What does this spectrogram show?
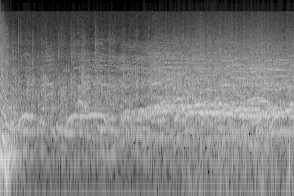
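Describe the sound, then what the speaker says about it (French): A large audience at an awards ceremony bursts into sustained applause and cheering, with clapping swelling and holding steady while a voice rings out over the crowd. "Un tonnerre d'applaudissements pour l'artiste qui va s'approcher et récupérer son prix"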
